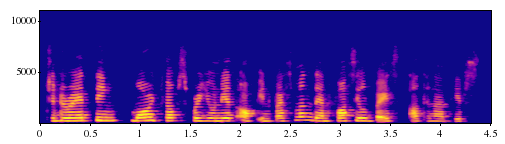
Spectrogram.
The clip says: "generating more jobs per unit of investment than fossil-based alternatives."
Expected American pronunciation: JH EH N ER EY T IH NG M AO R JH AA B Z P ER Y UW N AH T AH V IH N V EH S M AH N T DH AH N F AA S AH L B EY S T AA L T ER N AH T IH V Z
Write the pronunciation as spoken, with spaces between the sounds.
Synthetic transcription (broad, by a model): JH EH N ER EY T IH NG M AO R JH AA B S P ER Y UW N AH T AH F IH N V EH S M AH N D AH N F AA S AH L B EY S T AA L T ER N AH T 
